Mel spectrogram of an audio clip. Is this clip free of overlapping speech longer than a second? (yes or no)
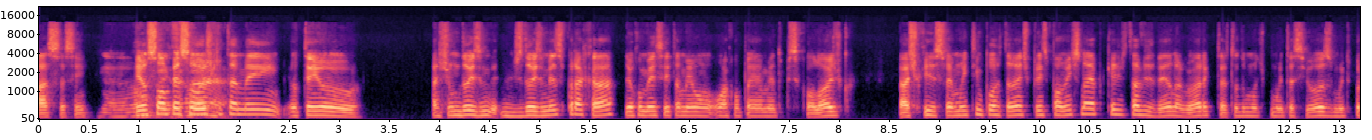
no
